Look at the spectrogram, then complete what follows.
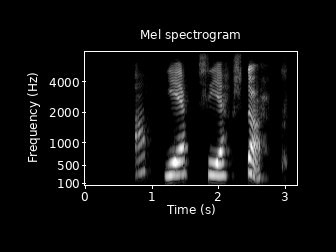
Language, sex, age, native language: Icelandic, female, 7, Icelandic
